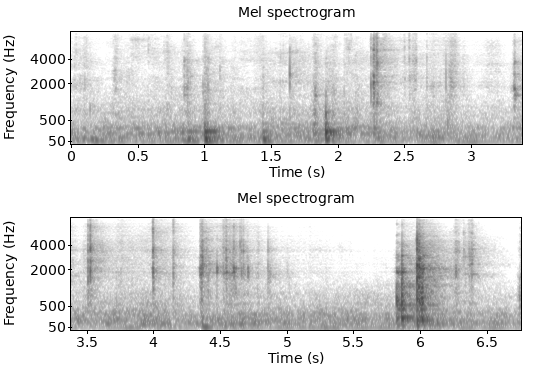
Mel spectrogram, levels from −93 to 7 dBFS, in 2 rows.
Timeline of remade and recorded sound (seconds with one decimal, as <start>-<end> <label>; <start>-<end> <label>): 0.0-2.5 recorded; 2.5-6.3 remade; 6.3-6.8 recorded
